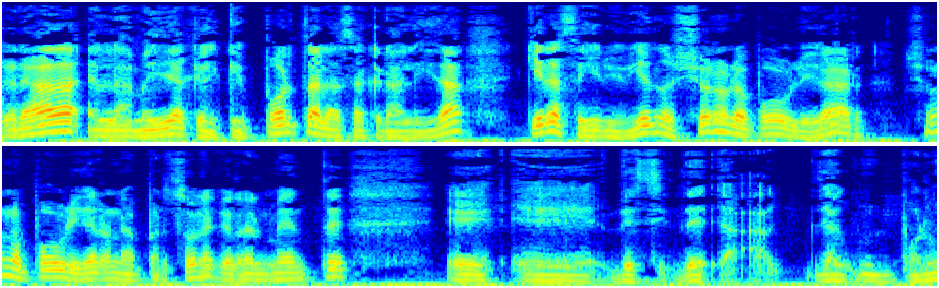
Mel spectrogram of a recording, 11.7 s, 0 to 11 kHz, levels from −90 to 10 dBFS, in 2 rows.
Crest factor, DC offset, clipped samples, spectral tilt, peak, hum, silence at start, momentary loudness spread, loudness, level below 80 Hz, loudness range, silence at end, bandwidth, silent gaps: 22 dB; 0.2%; under 0.1%; -6 dB/octave; -4 dBFS; none; 0 s; 12 LU; -26 LUFS; -44 dBFS; 7 LU; 0 s; 10.5 kHz; none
